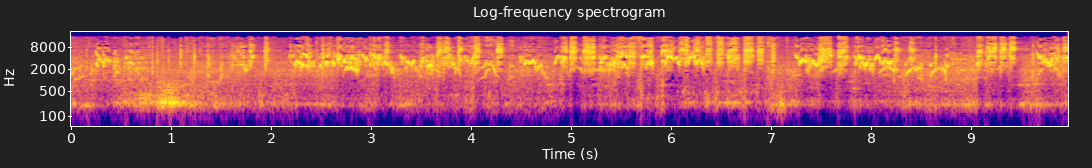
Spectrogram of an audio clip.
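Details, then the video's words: Cage of lovebirds in steady chatter: rapid high chirps, twittering notes and occasional harsh squawks layered without pause for ten seconds. "Love birds sound"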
